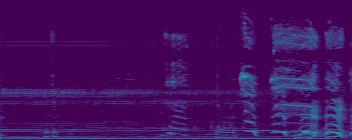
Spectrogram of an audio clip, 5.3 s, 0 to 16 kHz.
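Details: Several German Shepherd pups howling after breakfast on 21 January 2022 while a person leads with a long, steady low howl; pups join midway with rising-falling, quavering cries and yelps that grow denser toward the end.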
